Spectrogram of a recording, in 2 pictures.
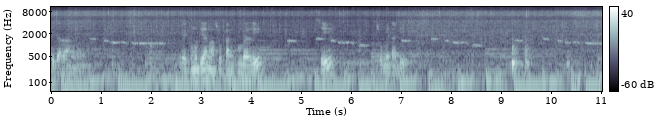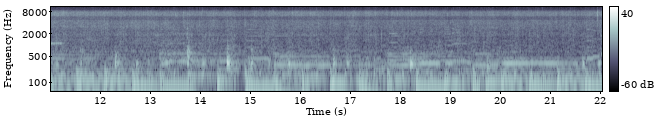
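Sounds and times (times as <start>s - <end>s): squid sizzling in frying pan: 0.0s - 22.0s
wooden spatula scraping pan: 9.1s - 18.8s.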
